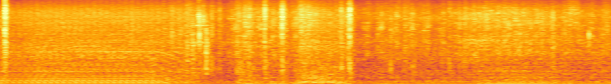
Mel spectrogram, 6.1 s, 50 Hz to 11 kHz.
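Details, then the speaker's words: 1965 Ford Galaxie with resurfaced breaker points, owner suspects a carburettor mixture problem or vacuum leak: fires up and settles into a fast, steady idle that sounds too fast; high idle. "you know what honestly I kind of feel like that a little too fast so if I can't get it down the road as it is I'm gonna stop and defer to some professionals"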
